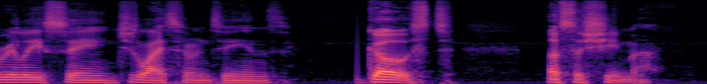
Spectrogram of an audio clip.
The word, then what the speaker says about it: Tsushima: Thank you for reminding me, because I saw it too, and I was like, okay, it's pronounced like this, Tsushima.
